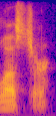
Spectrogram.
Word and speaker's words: Leicester: That's how you pronounce that. I know it looks like Worcestershire sauce or with an L in front, but it's not. It's pronounced Leicester.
